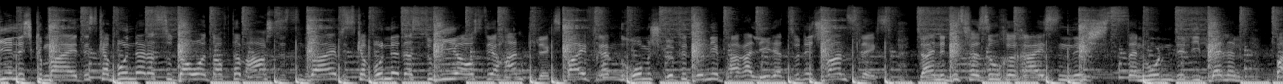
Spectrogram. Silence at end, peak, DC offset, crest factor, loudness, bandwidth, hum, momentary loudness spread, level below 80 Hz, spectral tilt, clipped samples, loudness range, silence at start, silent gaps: 0 s; -6 dBFS; under 0.1%; 12 dB; -20 LUFS; 16.5 kHz; none; 3 LU; -22 dBFS; -4.5 dB/octave; under 0.1%; 1 LU; 0 s; none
